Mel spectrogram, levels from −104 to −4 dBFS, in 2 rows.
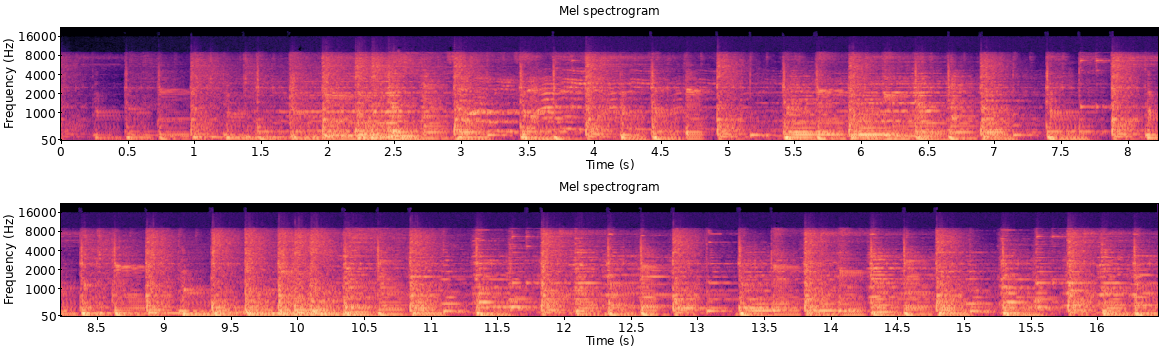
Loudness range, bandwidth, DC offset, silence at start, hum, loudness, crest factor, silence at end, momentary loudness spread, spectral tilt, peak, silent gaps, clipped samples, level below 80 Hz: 2 LU; 12.5 kHz; under 0.1%; 0 s; none; -21 LUFS; 18 dB; 0 s; 7 LU; -4.5 dB/octave; -4 dBFS; none; under 0.1%; -30 dBFS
